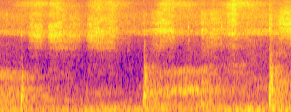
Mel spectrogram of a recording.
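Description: Chalk or pen writing during a lesson, quiet scratchy strokes with a few sharper taps, close and faint with a low background hum.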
